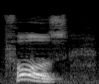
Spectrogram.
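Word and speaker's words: Foals: A gente separou aqui então a banda inglesa Falls, é Falls que fala? – Yeah. É. é, né? – Falls.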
